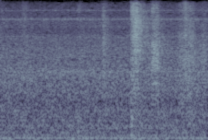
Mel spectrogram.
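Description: Steady low hum over background hiss, with two short, faint scratchy sounds in the second half.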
